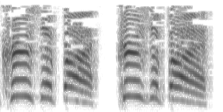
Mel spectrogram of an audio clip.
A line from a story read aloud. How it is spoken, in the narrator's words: they're shouting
